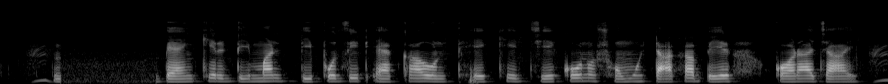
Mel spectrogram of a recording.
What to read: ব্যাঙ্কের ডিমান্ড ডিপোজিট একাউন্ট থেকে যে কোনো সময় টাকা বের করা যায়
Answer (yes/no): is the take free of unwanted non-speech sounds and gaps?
yes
